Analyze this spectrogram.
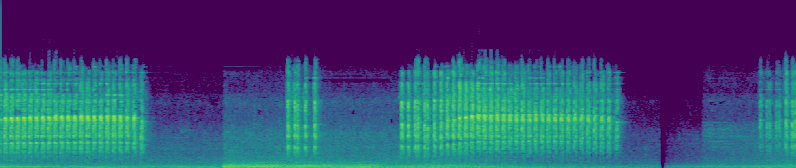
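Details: Woodpecker, known locally as pelatuk beras, giving rough, energetic calls: fast, machine-gun rattles of high clicking pulses in bursts of one to two seconds, separated by short pauses, with a faint low rumble behind.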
